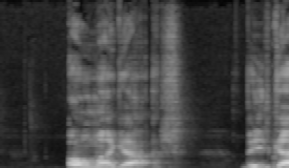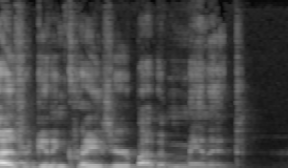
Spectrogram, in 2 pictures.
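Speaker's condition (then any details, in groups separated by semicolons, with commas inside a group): Cerebral palsy; power wheelchair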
